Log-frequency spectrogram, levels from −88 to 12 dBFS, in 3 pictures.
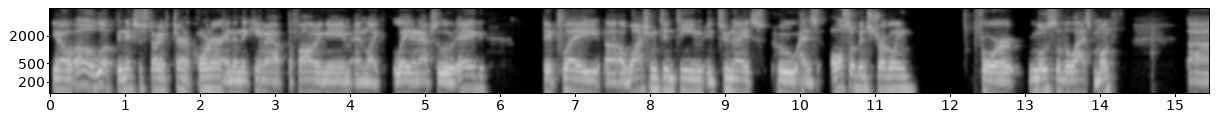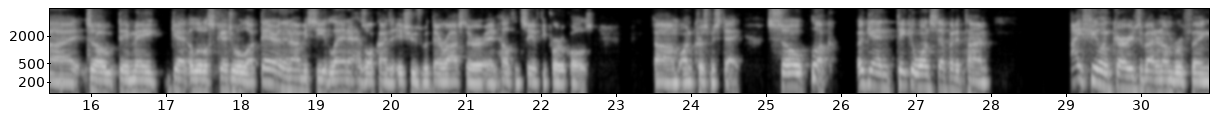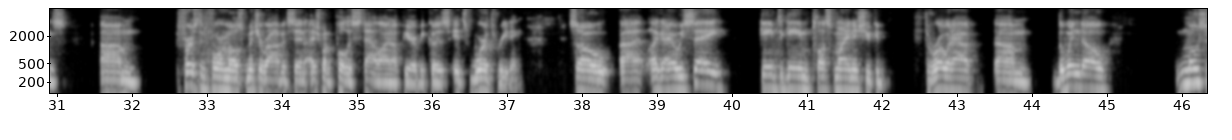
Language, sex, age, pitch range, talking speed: English, male, 20-39, 110-135 Hz, 175 wpm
